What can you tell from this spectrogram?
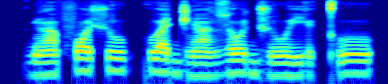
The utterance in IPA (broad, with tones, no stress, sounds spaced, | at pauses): ɡ ã˨ f ɔ˦ ʃ uː˦ kʷ a˦ d͡ʒ ã˨ z o˦ d͡ʒ uː˨ j ɪ˨ kʼ u˦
